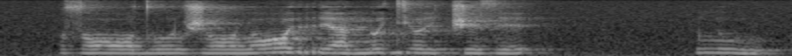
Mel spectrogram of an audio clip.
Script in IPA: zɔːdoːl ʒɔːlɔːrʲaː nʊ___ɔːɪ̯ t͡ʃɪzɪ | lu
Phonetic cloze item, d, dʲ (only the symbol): dʲ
